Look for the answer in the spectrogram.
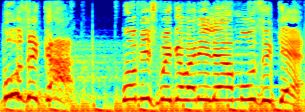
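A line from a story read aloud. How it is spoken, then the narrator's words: Shouting with all strength. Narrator (Russian): Иван, что было мочи, крикнул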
